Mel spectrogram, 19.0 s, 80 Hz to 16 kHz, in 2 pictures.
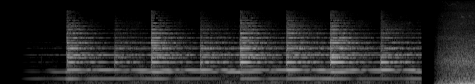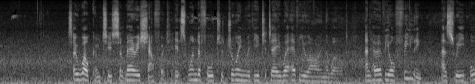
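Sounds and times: church bells ringing: 1.1 - 8.4.

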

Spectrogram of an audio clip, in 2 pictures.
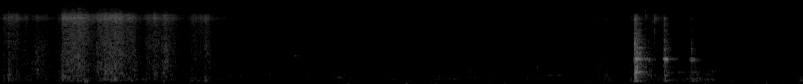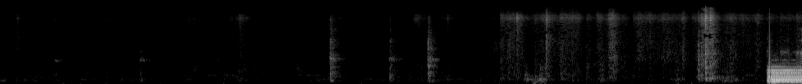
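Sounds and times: plastic bag crinkling: 0.0 - 2.4, 13.0 - 15.7.

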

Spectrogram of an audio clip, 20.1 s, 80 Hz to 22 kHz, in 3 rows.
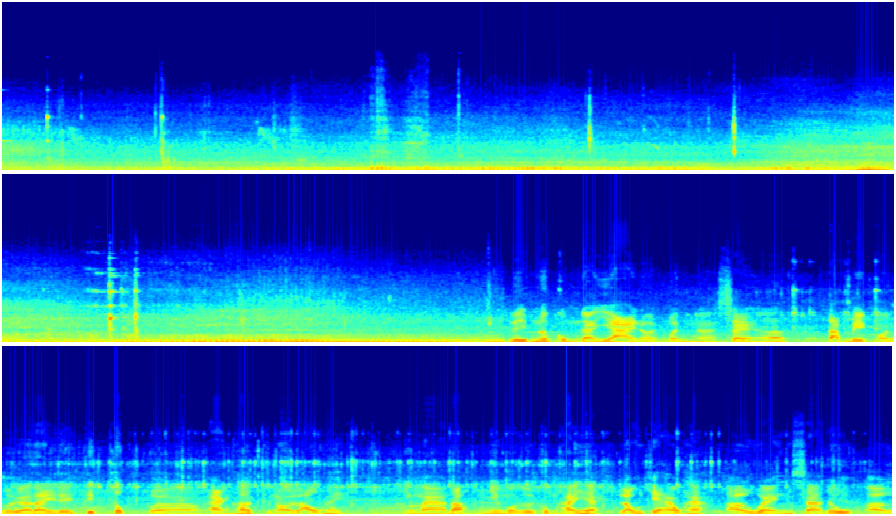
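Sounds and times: street traffic hum: 0.0 - 20.0
tableware clinking: 7.3 - 7.9, 12.4 - 19.6.

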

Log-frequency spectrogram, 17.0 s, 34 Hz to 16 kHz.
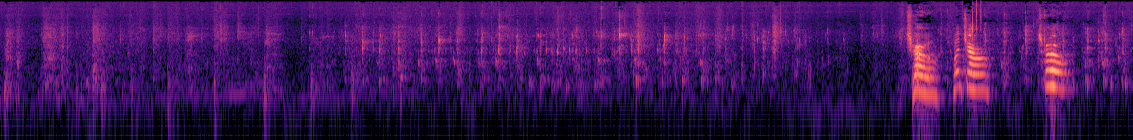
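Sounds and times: dog lapping water: 4.7 - 13.4, 14.0 - 17.0.

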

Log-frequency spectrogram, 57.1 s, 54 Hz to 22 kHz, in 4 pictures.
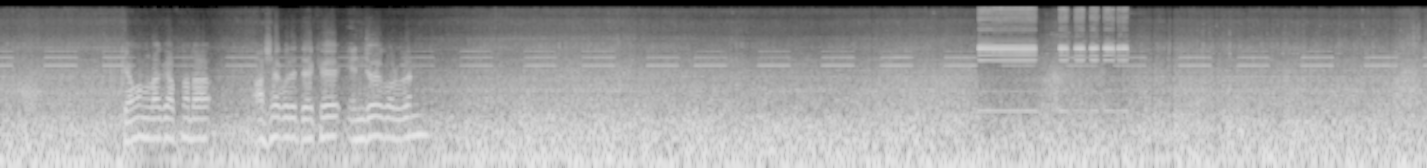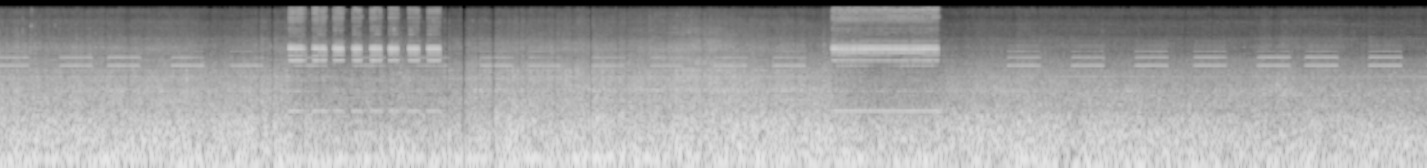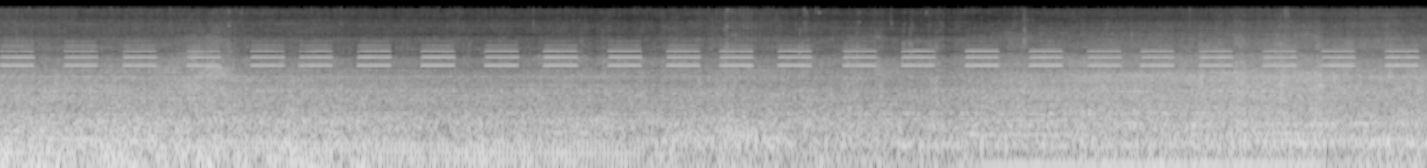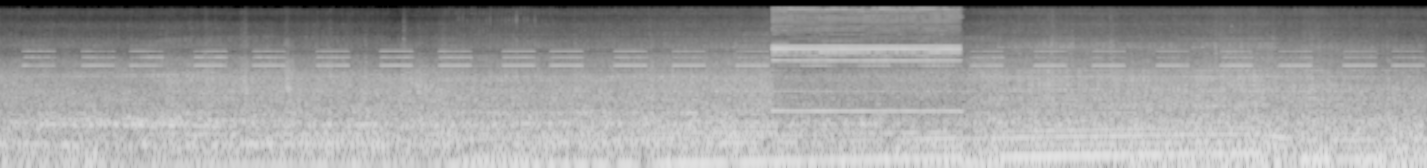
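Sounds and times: motorcycle engine and wind rumble: 0.0 - 38.5
vehicle horn blowing: 9.8 - 11.4, 17.2 - 18.8, 22.6 - 23.8, 50.5 - 52.5.

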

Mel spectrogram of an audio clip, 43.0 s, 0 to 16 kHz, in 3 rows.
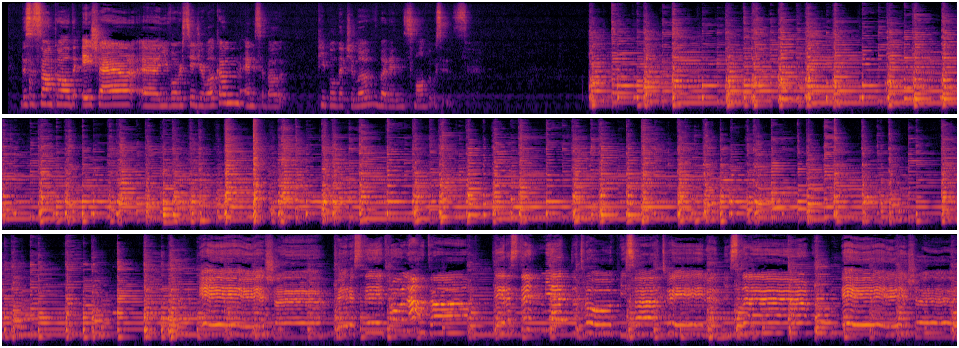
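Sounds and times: banjo picking: 8.8 - 42.9
woman singing: 31.6 - 42.9.

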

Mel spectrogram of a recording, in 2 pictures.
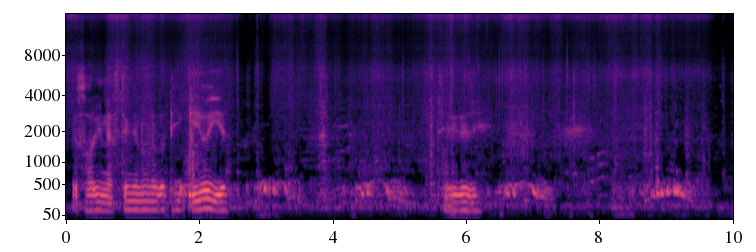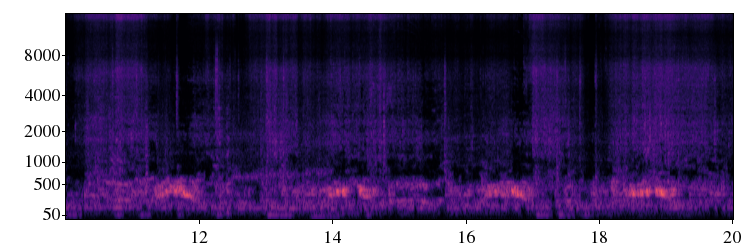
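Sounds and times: pigeon cooing: 0.2 - 20.0.

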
